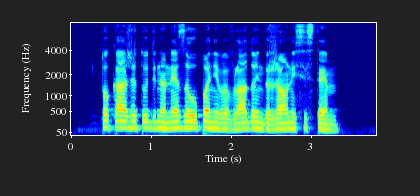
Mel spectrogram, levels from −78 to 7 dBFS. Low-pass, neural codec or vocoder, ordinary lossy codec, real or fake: none; none; none; real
